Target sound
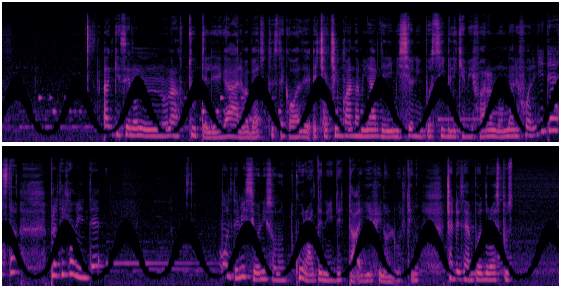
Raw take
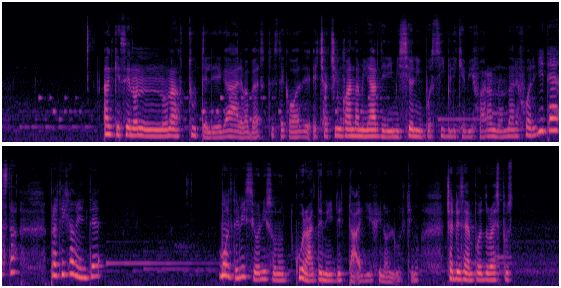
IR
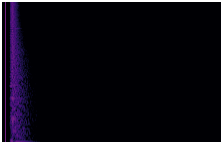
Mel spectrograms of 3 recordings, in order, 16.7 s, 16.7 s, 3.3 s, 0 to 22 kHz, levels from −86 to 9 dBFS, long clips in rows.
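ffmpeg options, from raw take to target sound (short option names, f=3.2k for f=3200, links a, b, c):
-af "acompressor=threshold=-32dB:ratio=5,crystalizer=i=3:c=0,afftfilt=real='re*(1-between(b*sr/1024,270*pow(1800/270,0.5+0.5*sin(2*PI*1.1*pts/sr))/1.41,270*pow(1800/270,0.5+0.5*sin(2*PI*1.1*pts/sr))*1.41))':imag='im*(1-between(b*sr/1024,270*pow(1800/270,0.5+0.5*sin(2*PI*1.1*pts/sr))/1.41,270*pow(1800/270,0.5+0.5*sin(2*PI*1.1*pts/sr))*1.41))':win_size=1024:overlap=0.75"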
